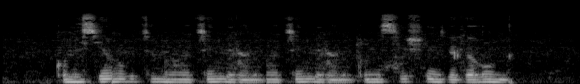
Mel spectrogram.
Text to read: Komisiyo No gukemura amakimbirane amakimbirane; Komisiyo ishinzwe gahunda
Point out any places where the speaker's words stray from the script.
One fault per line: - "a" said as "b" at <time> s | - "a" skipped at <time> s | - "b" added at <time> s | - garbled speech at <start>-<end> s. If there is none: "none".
none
